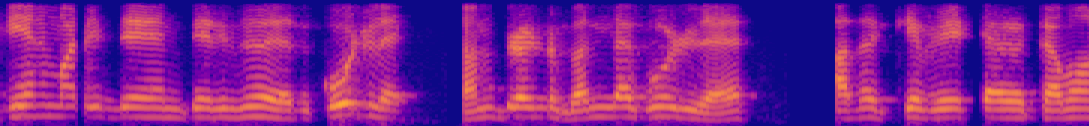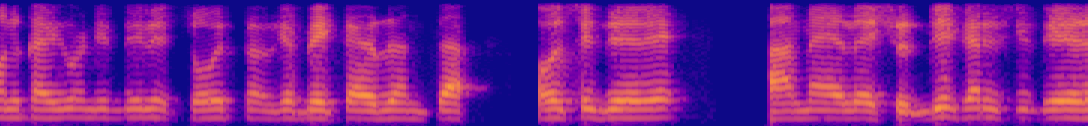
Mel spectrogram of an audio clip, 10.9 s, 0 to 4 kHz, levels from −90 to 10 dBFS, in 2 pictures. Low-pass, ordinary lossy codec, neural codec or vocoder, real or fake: 3.6 kHz; none; codec, 16 kHz, 1 kbps, X-Codec, HuBERT features, trained on general audio; fake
